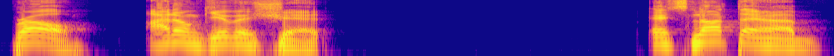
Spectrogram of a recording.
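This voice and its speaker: A man's voice: on the high side, no echo, studio quality. Profane young man telling stories casually. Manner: profane, repeats phrases, laughs while telling. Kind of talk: casual storytelling chat.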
